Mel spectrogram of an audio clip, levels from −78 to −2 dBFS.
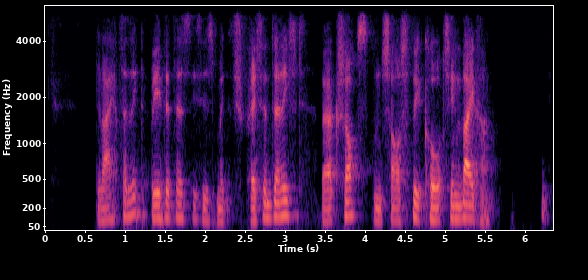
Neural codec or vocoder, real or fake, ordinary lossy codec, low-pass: codec, 16 kHz, 0.5 kbps, FunCodec, trained on LibriTTS, 25 frames a second; fake; Opus, 16 kbps; 5.4 kHz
